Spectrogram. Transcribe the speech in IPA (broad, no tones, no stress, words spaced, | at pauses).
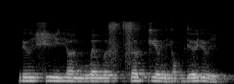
ɾʲui̯xijɜn wɛwəzt͡səkʲɛw jɔɡɾʲəy̯ɾʲui̯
